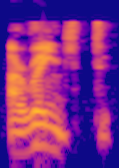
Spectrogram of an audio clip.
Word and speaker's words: arranged: arranged you know like the E is silent arranged and then yeah well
